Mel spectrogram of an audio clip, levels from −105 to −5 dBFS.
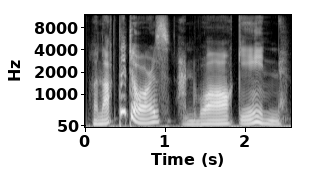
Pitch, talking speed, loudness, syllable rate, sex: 135 Hz, 140 wpm, -18 LUFS, 3.3 syllables/s, male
